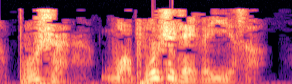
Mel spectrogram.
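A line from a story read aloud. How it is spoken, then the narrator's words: Hurried. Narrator (Chinese): 韩生急忙说道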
